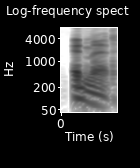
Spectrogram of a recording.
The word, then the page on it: admit: American English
